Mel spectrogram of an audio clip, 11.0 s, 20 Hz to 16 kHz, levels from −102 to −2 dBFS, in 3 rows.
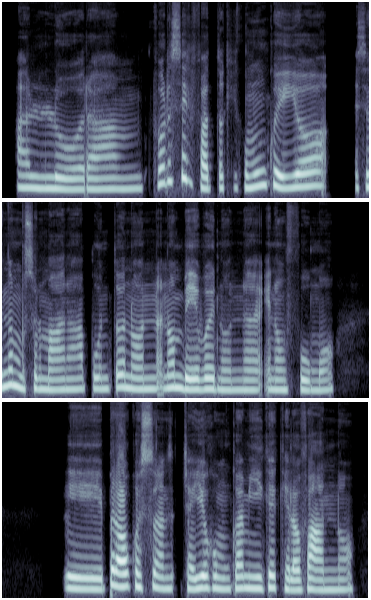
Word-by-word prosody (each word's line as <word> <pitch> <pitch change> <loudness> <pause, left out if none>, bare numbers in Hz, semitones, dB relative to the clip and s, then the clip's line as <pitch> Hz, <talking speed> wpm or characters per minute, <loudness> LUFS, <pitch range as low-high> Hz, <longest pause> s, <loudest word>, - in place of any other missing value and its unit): Allora, 200 -3 -2
mhmm, 200 +1 -7
forse 335 +8 -2
il 370 - -2
fatto 215 -4 -2
che 220 0 -18
comunque 245 +3 +1
io, 240 +4 +1 0.3
essendo 235 +4 -1
musulmana 195 -4 -1
appunto, 205 +2 -3
non 200 -2 0
non 220 +2 0
bevo 195 -1 +3
e 200 - +3
non 185 -1 -4
e - - -9
non 185 -1 -2
fumo, 180 0 -5 0.9
ehm, 200 -2 +3
però 245 +1 +7
questo 245 -1 +1
non 210 -2 0
s - - -4
cioè 200 - -1
io 215 +3 +5
ho - - -1
comunque 215 -1 -1
amiche 215 0 +2
che 205 - -3
lo 180 -1 +3
fanno, 190 0 0
205 Hz, 175 wpm, -23 LUFS, 195-225 Hz, 0.9 s, però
